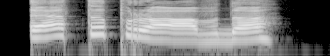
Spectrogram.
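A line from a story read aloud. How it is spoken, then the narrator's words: Shouting. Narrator (Russian): закричала Лиана Диана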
